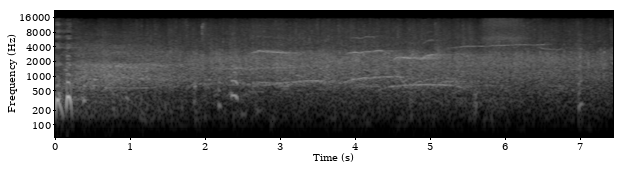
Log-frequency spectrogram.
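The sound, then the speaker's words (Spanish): Sustained audience applause for a story about a castration, a dense steady patter of many hands clapping at an even level for several seconds, with faint voices and a few whoops mixed in. “La gente está aplaudiendo una castración.”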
